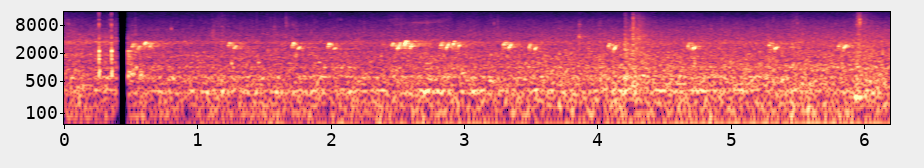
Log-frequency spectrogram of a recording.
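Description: A bird chirping again and again, short high chirps about two to three a second, over a steady hiss of outdoor background noise.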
